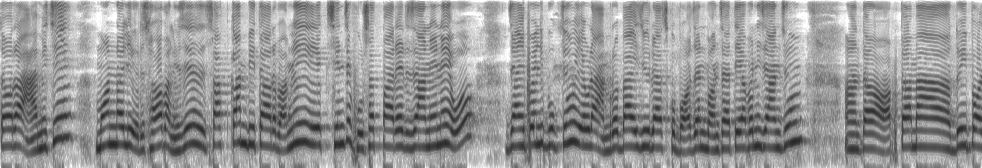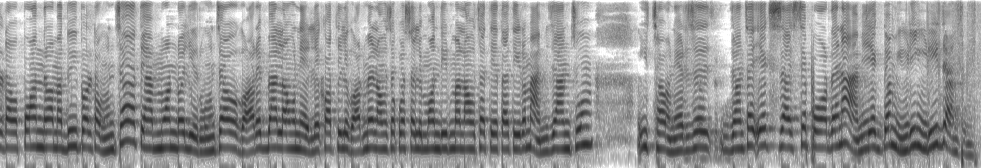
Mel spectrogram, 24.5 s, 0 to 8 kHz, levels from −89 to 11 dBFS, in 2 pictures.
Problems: none marked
